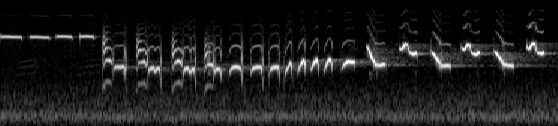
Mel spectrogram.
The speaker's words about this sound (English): It's spring, and the ruby-crowned kinglet's loud, rollicking song echoes from the forest edge in northern and western lowlands. Listen carefully, and you can hear three distinct parts of its song.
